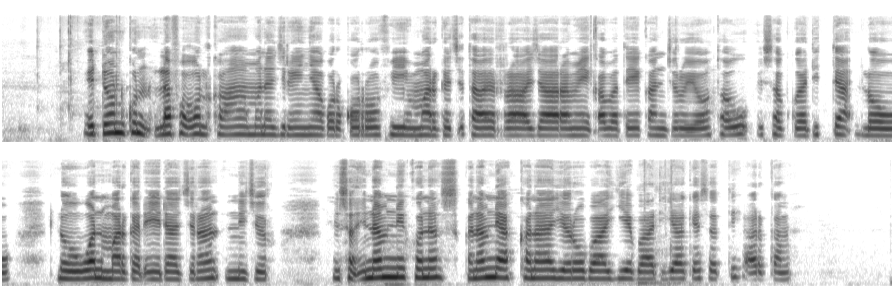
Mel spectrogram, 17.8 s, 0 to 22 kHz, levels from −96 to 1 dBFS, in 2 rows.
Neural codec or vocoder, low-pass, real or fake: none; 14.4 kHz; real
